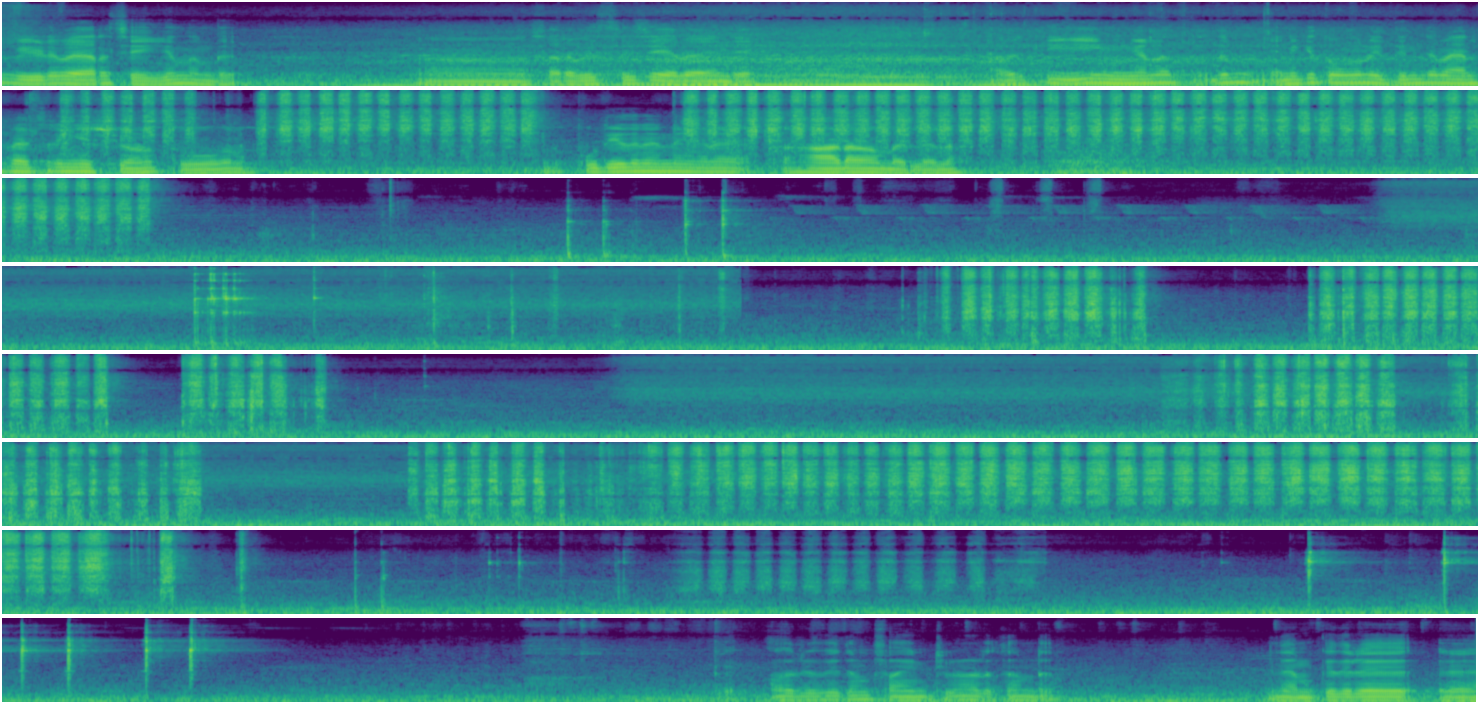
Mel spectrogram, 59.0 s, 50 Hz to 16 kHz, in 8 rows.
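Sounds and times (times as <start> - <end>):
sandpaper rubbing on brake pad: 7.3 - 15.6, 26.6 - 28.0, 28.6 - 31.2, 35.2 - 38.0, 38.9 - 45.3, 47.6 - 49.5.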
